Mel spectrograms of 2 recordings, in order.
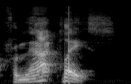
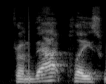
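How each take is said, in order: First: Slow emphasis. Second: Said in the usual way. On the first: Real, not acted. Repeated phrase slowed for emphasis.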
